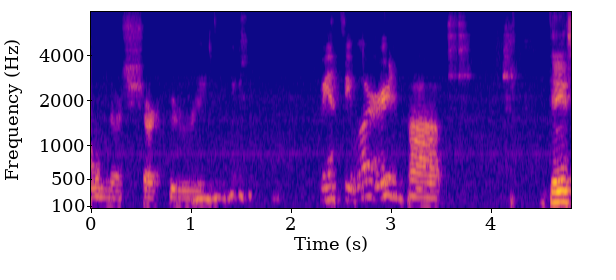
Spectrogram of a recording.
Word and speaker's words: charcuterie: Mark says pronounced charcuterie.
